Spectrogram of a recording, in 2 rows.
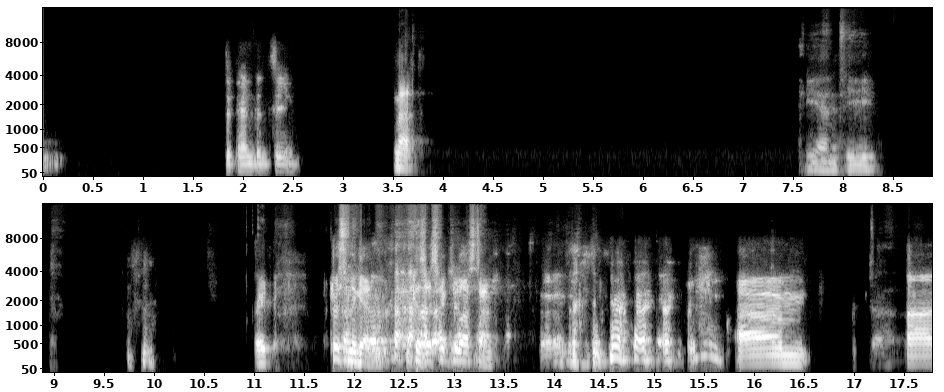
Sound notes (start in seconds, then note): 11.9 laughing; 11.9 colleagues laughing; 13.8 laughing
